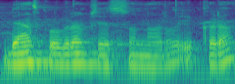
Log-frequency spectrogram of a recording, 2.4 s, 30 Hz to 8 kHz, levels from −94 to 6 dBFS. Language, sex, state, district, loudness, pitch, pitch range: Telugu, male, Andhra Pradesh, Sri Satya Sai, -18 LUFS, 115 Hz, 105-125 Hz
